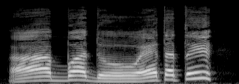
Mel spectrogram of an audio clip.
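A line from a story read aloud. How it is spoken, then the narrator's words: Sing-song male question. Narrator (Russian): нараспев спросил он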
